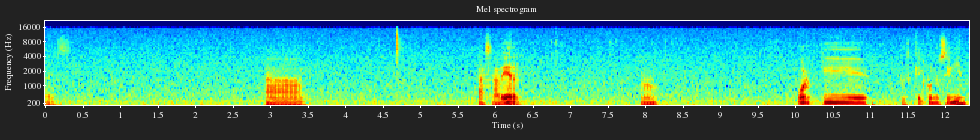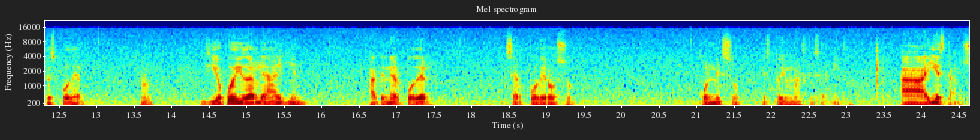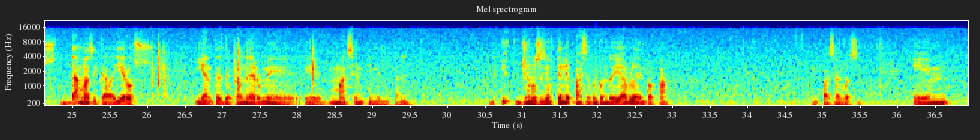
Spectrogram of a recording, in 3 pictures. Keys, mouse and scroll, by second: 0.1 click, 1.9 click, 6.7 click, 7.5 click, 8.2 click, 9.6 click, 13.0 click, 16.1 click, 17.8-21.0 drag, 21.9-23.3 drag, 23.5-24.1 ctrl+scroll down 4, 25.3 middle click, 26.3 alt+Tab, 27.3 alt+Tab, 28.3 ctrl+scroll up 2, 29.5 click, 30.7 click, 31.2 click, 32.0 click, 33.9 click, 35.2-36.8 drag.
